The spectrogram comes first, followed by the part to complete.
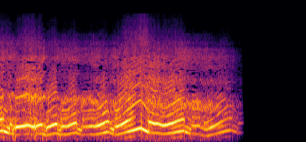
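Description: Sport motorcycle engine revving up and down over and over during a stunt, its pitch rising and falling every half second to a second. It cuts off suddenly about five seconds in.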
